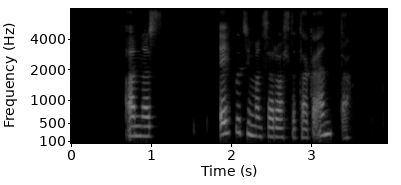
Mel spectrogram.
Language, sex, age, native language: Icelandic, female, 40-49, Icelandic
